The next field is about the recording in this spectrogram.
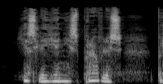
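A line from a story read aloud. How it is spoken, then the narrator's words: Mumbling. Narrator (Russian): пробормотала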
